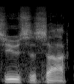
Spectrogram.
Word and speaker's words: USASOC: That's USASOC. That's how you pronounce that.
